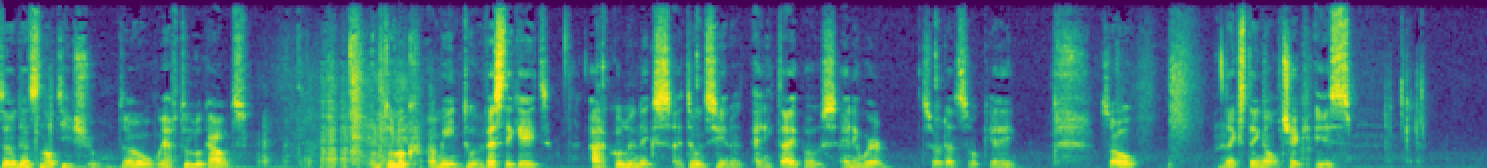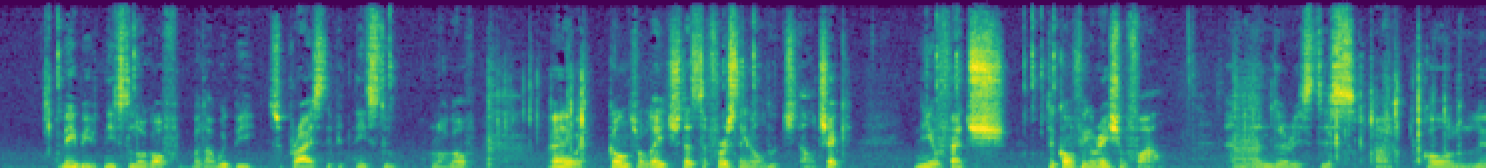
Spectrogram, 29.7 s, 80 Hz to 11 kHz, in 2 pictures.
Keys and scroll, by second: 0.4 shift+super+q, 14.1 shift+super+q, 20.5 ctrl+h, 28.1 ctrl+f, 28.2-29.7 typing.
